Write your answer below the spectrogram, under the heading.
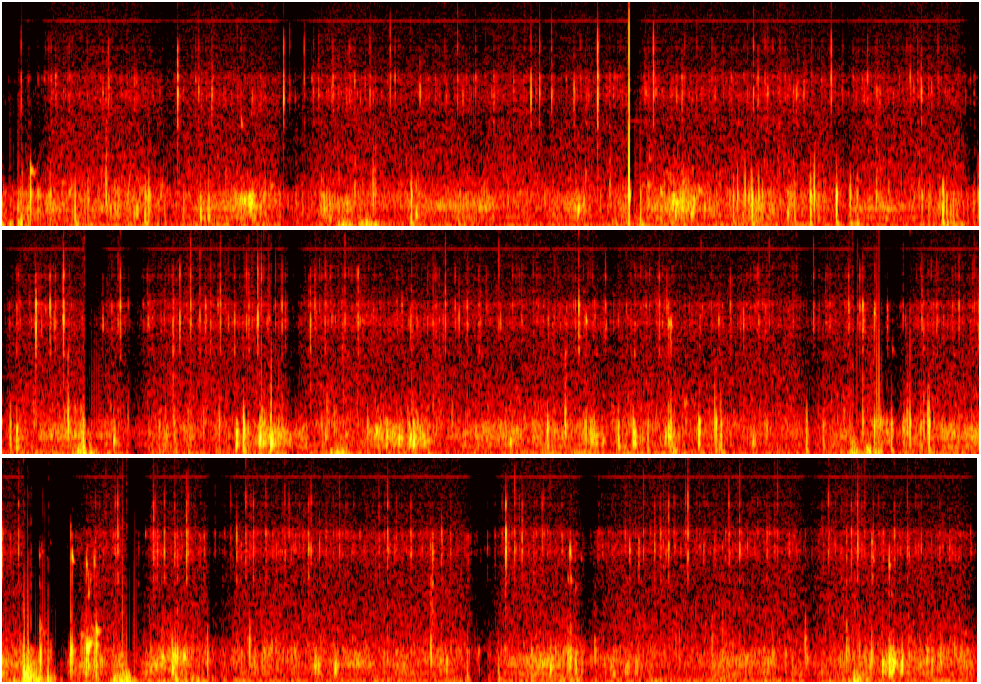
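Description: Underwater ambience: low gurgling water noise with irregular crackling and scattered short clicks.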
